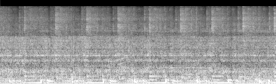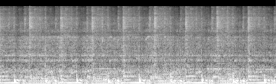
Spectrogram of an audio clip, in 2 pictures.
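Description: Loud electronic dance music from a live act, played over a club sound system. It has a pounding, repeating bassline and a steady run of hi-hat ticks.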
